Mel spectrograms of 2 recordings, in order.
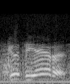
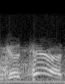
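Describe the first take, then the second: First: The name is said with an I sound. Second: The name is said without an I sound. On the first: This is how the player himself says it. "He would pronounce it Gutierrez with the I" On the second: This is how the broadcasters say it. "we're calling him"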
